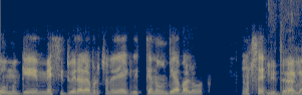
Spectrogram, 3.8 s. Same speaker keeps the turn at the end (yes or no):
no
